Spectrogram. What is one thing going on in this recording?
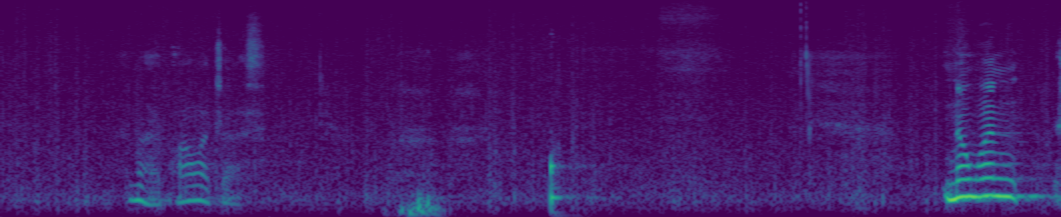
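An elderly woman speaks calmly through a microphone in an echoing room.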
